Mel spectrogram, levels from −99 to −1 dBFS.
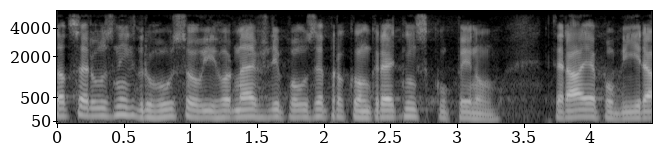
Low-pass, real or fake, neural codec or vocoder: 5.4 kHz; fake; codec, 16 kHz, 8 kbps, FunCodec, trained on LibriTTS, 25 frames a second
